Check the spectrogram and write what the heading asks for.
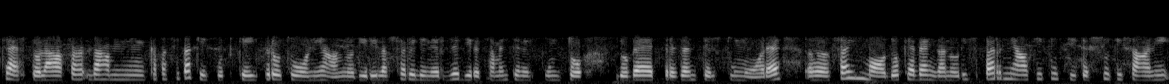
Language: Italian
